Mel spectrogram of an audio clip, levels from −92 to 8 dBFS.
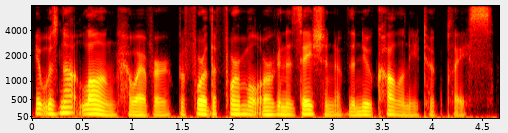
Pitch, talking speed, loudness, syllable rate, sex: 100 Hz, 195 wpm, -21 LUFS, 6.0 syllables/s, male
